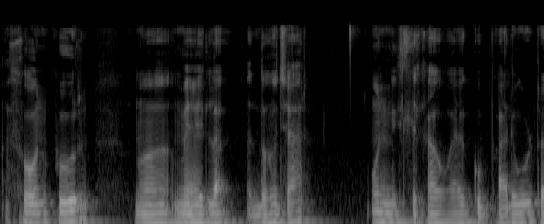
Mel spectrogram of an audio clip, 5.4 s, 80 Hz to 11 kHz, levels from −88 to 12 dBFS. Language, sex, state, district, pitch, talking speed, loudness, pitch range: Hindi, male, Chhattisgarh, Raigarh, 100 Hz, 120 wpm, -37 LUFS, 95-110 Hz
